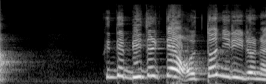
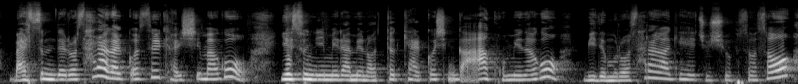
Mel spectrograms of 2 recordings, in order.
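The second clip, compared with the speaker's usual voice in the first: ordinary delivery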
